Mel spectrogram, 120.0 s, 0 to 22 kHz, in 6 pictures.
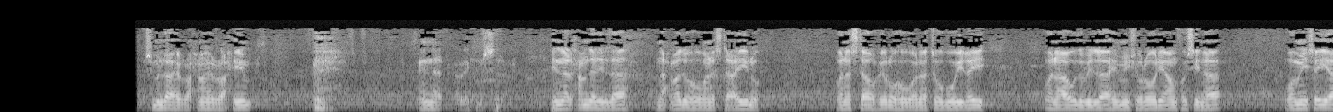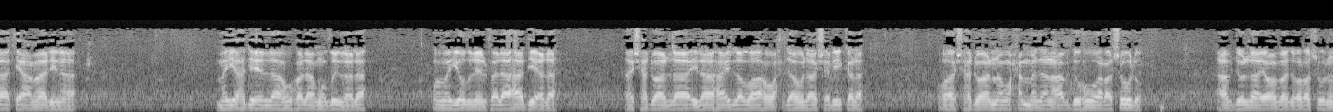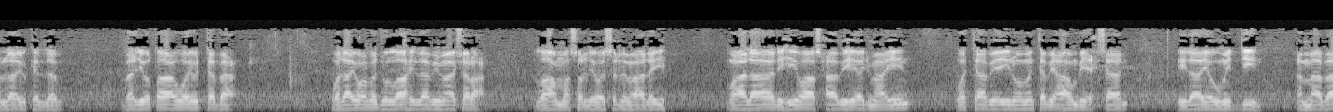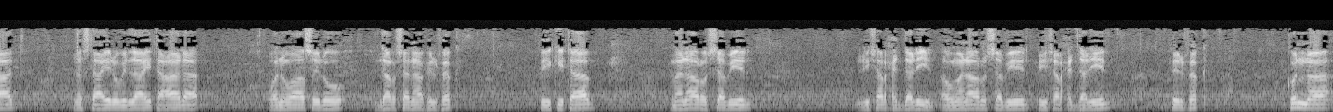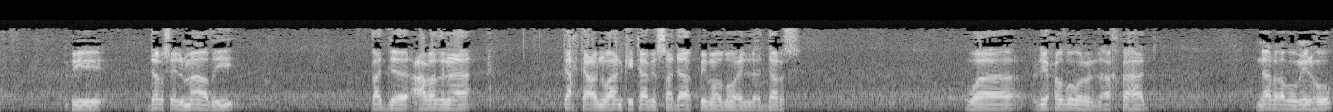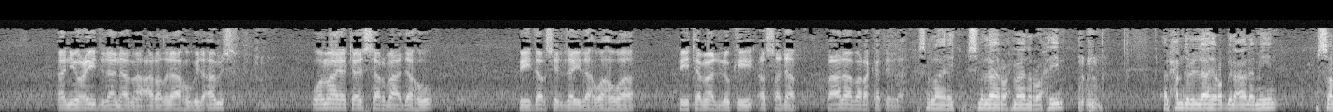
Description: تاريخ النشر ٣ رجب ١٤٣٧ هـ المكان: المسجد النبوي الشيخ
